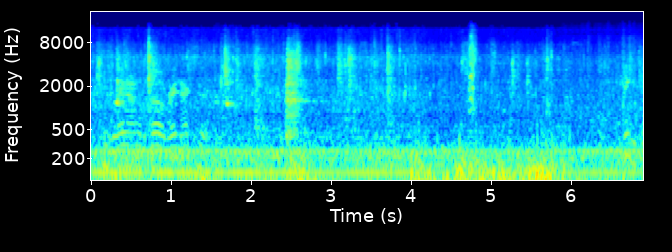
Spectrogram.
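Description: A boat motor idles with a steady low hum.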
